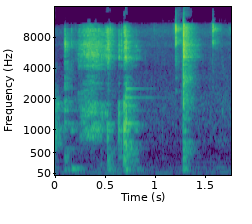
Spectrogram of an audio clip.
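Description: A metal lid is set on a kadai of semolina cooking on the stove: a few light close clinks, then a sharper metallic clatter, all quiet and brief.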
